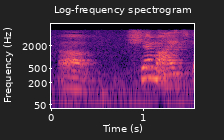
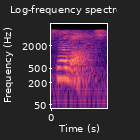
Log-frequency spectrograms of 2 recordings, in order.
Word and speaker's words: Semites: Shemites, but we don't pronounce the H in Hebrew, it's Semites.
